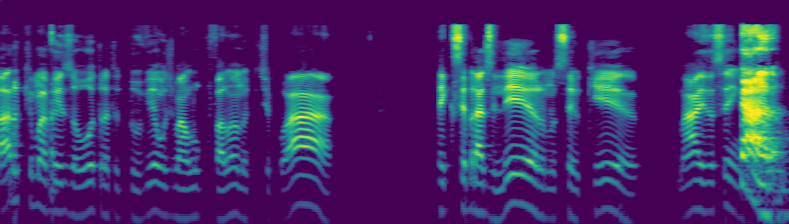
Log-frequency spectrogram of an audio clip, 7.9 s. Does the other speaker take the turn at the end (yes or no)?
yes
